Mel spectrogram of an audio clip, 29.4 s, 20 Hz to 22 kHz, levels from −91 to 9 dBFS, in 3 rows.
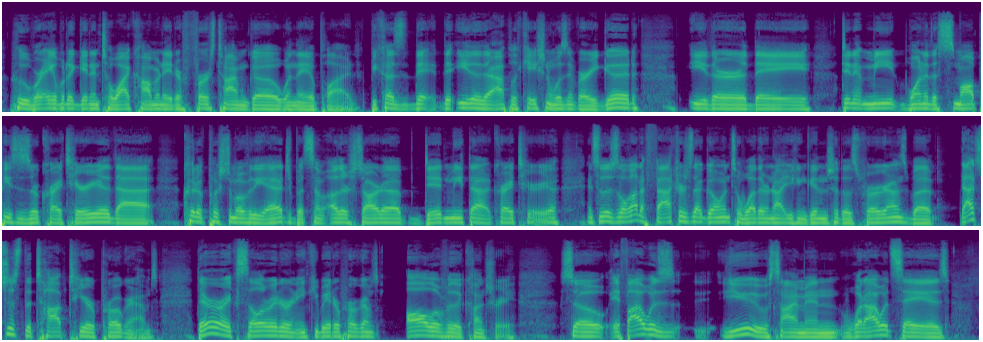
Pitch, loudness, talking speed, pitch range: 115 Hz, -18 LUFS, 200 wpm, 105-120 Hz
